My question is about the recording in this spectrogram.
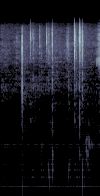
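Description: A few keystrokes on a computer keyboard: a single key click about half a second in, then a quick run of several clicks near the end.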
